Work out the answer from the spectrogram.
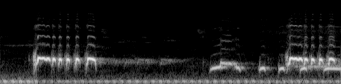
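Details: Zebra dove of local wild stock calling to lure others: a rapid pulsed coo phrase, a fading tone, then lower broken coos leading into another fast pulsed burst, with background hum.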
